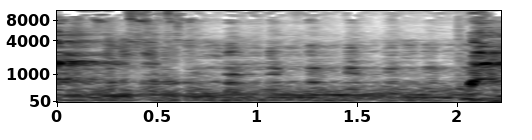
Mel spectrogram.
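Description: A dog panting steadily at close range.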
